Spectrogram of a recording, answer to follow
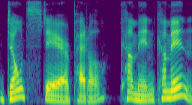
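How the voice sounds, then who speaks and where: A husky, put-on character voice at a middle pitch, set against a quiet background. The pace is fairly slow. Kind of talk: speaking English.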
